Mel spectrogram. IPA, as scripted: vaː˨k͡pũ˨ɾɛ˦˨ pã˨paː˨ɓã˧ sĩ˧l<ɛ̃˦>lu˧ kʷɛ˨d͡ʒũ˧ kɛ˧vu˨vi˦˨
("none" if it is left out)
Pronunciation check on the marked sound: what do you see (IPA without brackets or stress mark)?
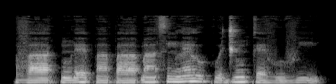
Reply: ɛ̃˦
